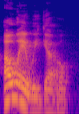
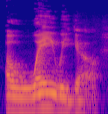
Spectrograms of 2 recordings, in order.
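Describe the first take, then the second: First: "away" punched loud on the A, AY-way; stress on first syllable. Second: "away" stressed on WAY, first A light; stress on second syllable. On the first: Teacher contrasting the wrong reading, "away" stressed on A. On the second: Teacher giving the correct reading, "away" stressed on way. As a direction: put the beat on the "way" of "away". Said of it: "That the stressed syllable is on way". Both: Shown as a demonstration.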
